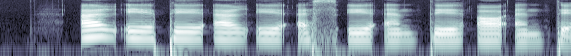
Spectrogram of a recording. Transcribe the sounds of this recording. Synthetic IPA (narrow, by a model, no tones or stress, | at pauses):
æʁeːpʰeːʔæʁeːʔɛseːʔɛnt̪ʰeːʔɑːʔɛnt̪ʰeː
